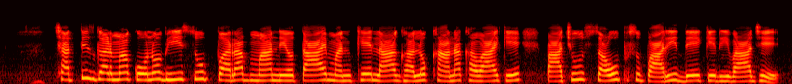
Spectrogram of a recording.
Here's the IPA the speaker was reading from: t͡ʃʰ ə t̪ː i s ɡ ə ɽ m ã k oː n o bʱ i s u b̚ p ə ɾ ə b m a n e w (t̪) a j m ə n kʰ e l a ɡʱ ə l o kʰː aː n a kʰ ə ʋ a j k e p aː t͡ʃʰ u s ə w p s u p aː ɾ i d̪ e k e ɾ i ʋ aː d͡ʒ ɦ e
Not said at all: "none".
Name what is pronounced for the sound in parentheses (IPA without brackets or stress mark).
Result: t̪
